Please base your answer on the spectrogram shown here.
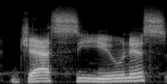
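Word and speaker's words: Jakučionis: It's kind of like Valanciunas. I remember that. Jakucionis, I'm going to say, because he's also from Lithuania or whatever.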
